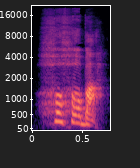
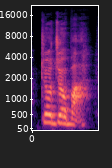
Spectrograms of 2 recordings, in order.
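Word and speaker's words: jojoba: listen it is called hoba I did not know I said it wrong all the time I said JoJo ba it is not JoJo is ho ho so Santa Claus ba right ho ba so excellent excellent um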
